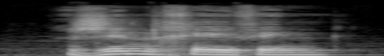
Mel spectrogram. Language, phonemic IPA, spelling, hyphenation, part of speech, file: Dutch, /ˈzɪnˌɣeː.vɪŋ/, zingeving, zin‧ge‧ving, noun, Nl-zingeving.ogg
- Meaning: search for or construal of meaning, meaning-making, existential meaning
